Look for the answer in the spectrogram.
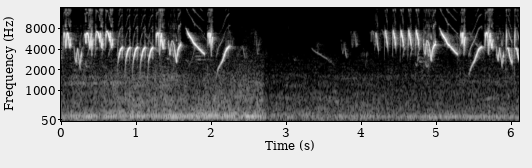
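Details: Yellow-fronted canary singing in a fast, tightly packed lively style with rough bursts, meant to tutor or lure birds: buzzy high trills and swooping whistles, silence from about three to four seconds, then renewed rapid phrases.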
